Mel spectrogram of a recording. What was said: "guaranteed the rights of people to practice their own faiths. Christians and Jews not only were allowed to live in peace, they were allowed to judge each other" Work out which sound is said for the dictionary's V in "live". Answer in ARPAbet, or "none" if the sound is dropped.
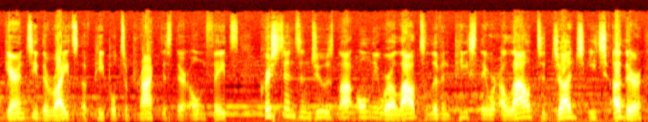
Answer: V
